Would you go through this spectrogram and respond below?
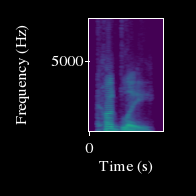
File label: "cuddly", American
